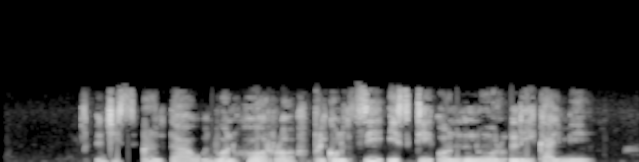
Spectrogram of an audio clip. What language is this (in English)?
Esperanto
